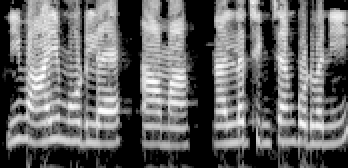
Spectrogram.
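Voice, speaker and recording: A woman voicing a cheeky young woman in a cartoon who teases her friends in quick chatter. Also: very high voice, level tone, pushed and bright. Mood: teasing.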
